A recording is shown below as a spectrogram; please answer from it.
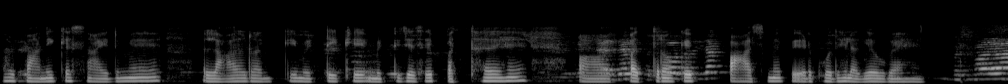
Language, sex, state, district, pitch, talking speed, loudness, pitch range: Hindi, female, Jharkhand, Jamtara, 150 Hz, 140 wpm, -33 LUFS, 140-160 Hz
